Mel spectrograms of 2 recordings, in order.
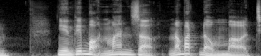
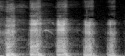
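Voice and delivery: evil laugh; 6 dB quieter than usual. A narrator's reading. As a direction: chuckle with cruel satisfaction. Sorcerer gloats over dying boy.

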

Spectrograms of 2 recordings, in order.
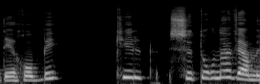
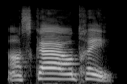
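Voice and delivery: gruff gravelly dwarf voice; 4 semitones higher, 8 dB louder than usual. Acted. Dwarf Kilp voiced in dialogue.

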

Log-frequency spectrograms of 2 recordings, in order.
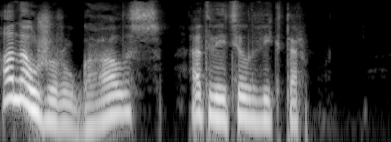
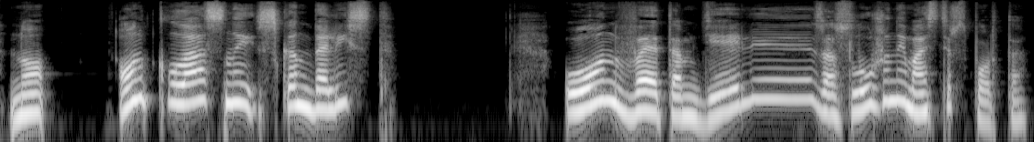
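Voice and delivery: smirking; 6 semitones higher, 4 dB louder, slower than usual. A narrator's reading. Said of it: "добавил с усмешкой Виктор".

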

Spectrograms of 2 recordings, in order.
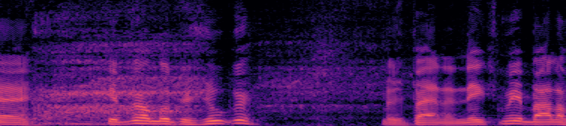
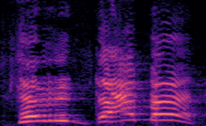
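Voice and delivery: shocked exclamation; 10 semitones higher, 4 dB louder than usual. Acted. Learns it was sprouts with peanut butter.

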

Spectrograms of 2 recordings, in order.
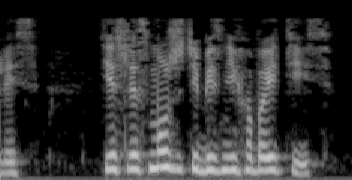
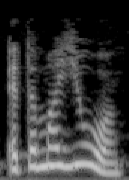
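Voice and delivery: higher, lightly begging protest; humbly pleading; 5 semitones higher, slower than usual. A narrator's reading. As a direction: plead a little, pitch raised. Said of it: "униженно взмолился он". (с лёгкой униженной мольбой, повыше)

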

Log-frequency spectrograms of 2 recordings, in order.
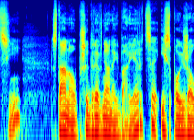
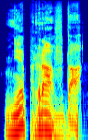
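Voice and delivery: slow, drawn-out protest; 3 semitones higher, much slower than usual. A narrator's reading. Detective contradicting himself, protesting. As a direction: contradict it, stretching the word out. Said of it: "zaprotestował detektyw Pozytywka".

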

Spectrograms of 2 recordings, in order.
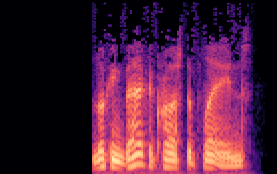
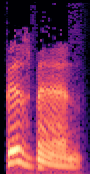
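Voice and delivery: high delighted kender shout; joyful cry; 9 semitones higher than usual. A narrator's reading. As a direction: greet an old friend with glee. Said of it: "cried Tasselhoff".

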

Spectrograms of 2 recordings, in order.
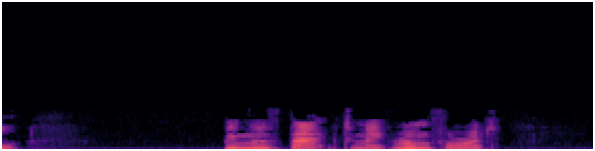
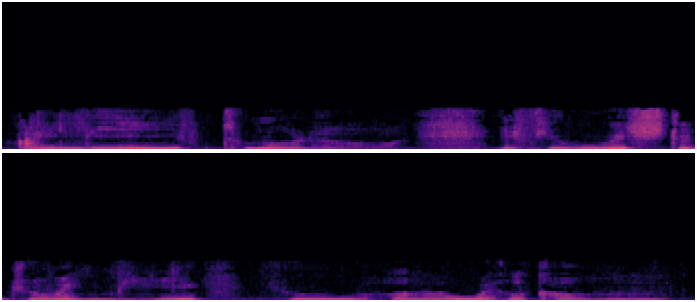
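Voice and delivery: slow, much softer alien hush; Morlock whisper; 5 semitones higher, 7 dB quieter, much slower than usual. A narrator's reading. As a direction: confide a secret plan quietly.

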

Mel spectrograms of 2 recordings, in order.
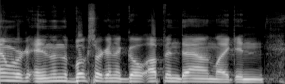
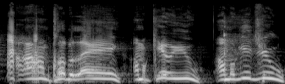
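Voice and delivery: Clubber Lang voice; 11 semitones higher than usual. Retold or imitated. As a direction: threaten like a brawler. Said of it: "He's like".

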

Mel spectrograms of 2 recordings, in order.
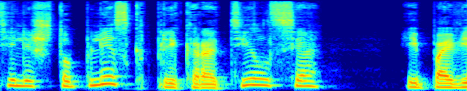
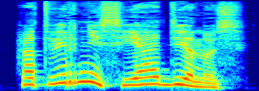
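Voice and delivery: put-on girl's request; 8 semitones higher than usual. A narrator's reading. Caught naked girl asks him.

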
